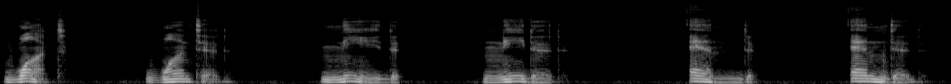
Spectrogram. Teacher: first if the root word ends in a d or sound then we add a new syllable and it's pronounced id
